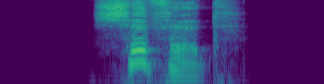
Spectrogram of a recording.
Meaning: second-person plural subjunctive I of schiffen
- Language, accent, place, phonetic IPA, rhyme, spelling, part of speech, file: German, Germany, Berlin, [ˈʃɪfət], -ɪfət, schiffet, verb, De-schiffet.ogg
